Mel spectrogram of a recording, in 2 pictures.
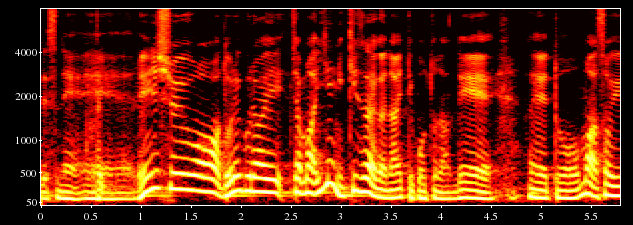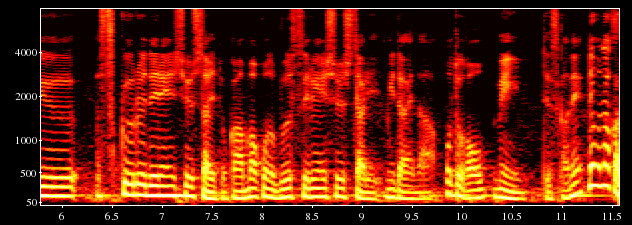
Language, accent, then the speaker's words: Japanese; Osaka, Japan; 僕も大阪やったんで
